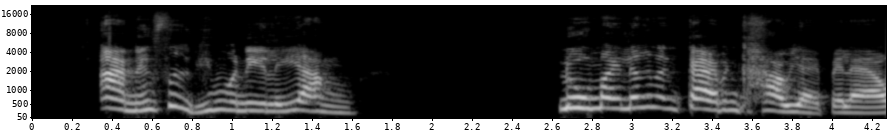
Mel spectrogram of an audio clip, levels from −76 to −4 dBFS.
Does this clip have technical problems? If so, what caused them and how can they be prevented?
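No, there are no technical problems to hear here.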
